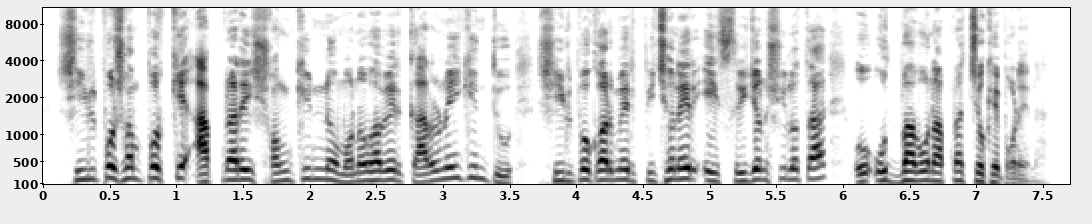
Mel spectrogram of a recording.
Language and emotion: Bengali, disgusted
